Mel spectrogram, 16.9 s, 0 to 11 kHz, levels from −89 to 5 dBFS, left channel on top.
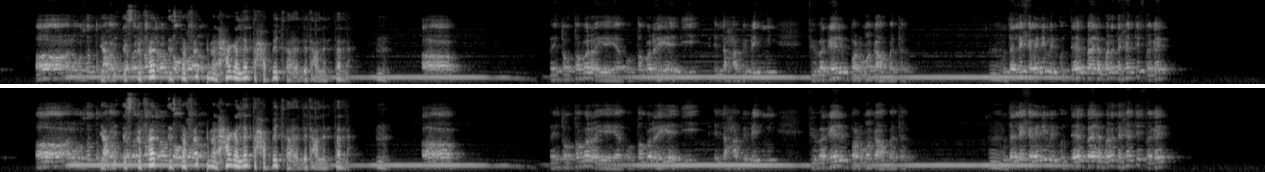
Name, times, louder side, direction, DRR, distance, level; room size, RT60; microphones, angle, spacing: voice 1, 0.5-2.7 5.6-6.0 7.3-9.3 9.5-12.1 13.3-15.5, equal, 15° left, -1 dB, 2.6 m, -36 dB
sound 1, 0.9-3.0 3.7-6.8 7.9-10.9 11.4-14.3, right 2 dB, 85° left, 1.7 m, -42 dB
voice 2, 1.3-4.7 5.0-5.2 13.2-13.4, right 2 dB, 15° right, 11 dB, 0.4 m, -31 dB
10.5 x 5.9 x 3.4 m, 0.37 s
head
